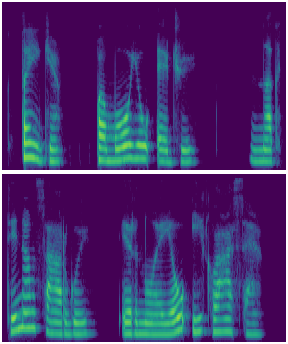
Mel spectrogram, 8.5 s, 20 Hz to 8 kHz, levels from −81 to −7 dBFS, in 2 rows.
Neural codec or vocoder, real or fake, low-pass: none; real; 7.2 kHz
